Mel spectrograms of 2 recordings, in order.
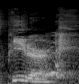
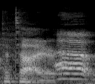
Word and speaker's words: Petyr: Beatish, Baelish's name, I'll get that one right because it's Petyr, not Puh-tyre.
